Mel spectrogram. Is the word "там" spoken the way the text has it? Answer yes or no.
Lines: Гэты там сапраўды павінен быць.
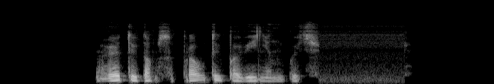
yes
